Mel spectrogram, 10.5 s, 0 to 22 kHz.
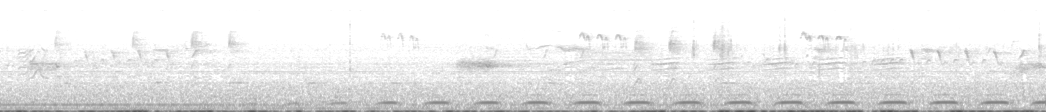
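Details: Great grey owl at its nest during hatch week, 7:26 am on 27 April 2020, as the male delivers prey to the female with much vocalizing: a steady run of about fourteen deep, soft hoots, two per second, over low hum and faint small-bird calls.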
